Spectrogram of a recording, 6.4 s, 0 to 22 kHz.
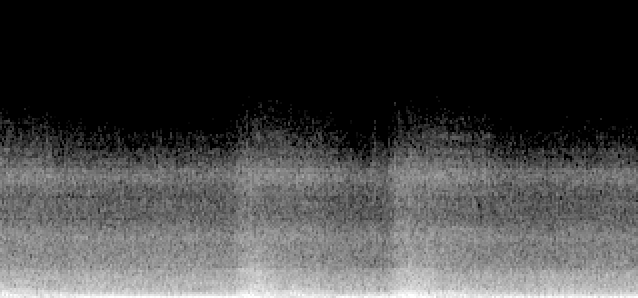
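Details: Honda CB500 four-cylinder, choke start; steady fast idle held well above normal, around 2000 rpm, even drone, not settling; idle set too high, cause not confirmed.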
